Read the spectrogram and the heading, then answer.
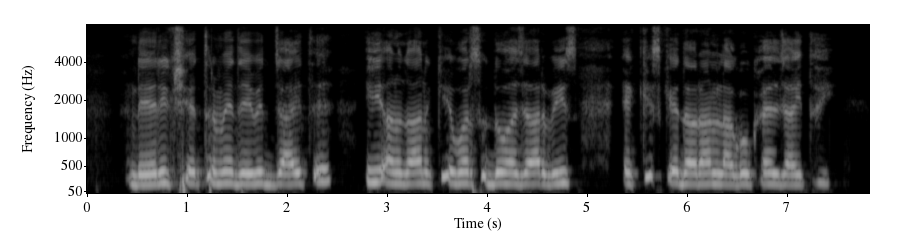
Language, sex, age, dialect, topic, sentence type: Magahi, male, 46-50, Central/Standard, agriculture, statement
